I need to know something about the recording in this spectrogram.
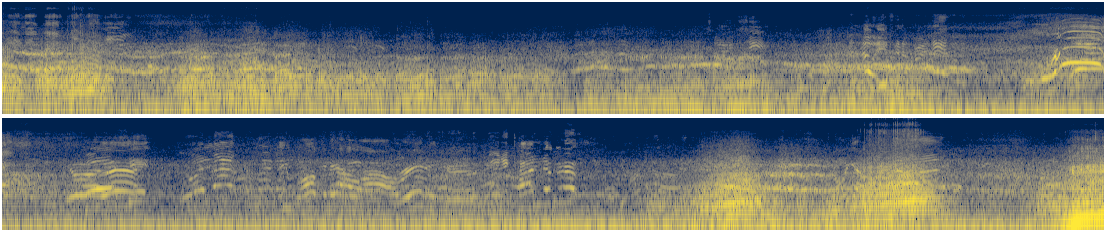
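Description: Car engines rumble and idle loudly nearby.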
